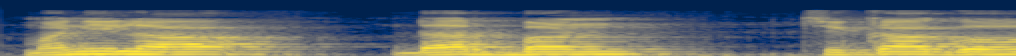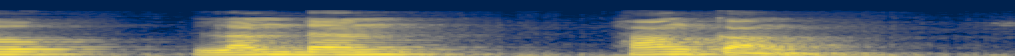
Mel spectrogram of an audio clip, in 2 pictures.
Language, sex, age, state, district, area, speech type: Telugu, male, 18-30, Andhra Pradesh, Sri Balaji, rural, spontaneous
